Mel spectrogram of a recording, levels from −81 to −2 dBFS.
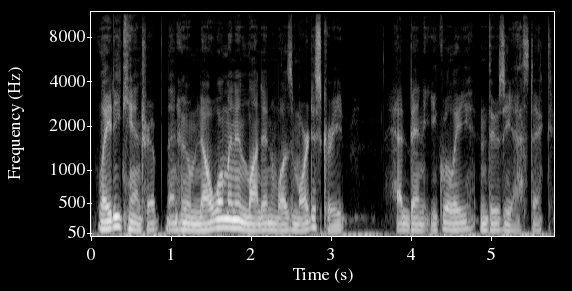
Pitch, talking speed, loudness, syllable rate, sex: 100 Hz, 155 wpm, -18 LUFS, 5.1 syllables/s, male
